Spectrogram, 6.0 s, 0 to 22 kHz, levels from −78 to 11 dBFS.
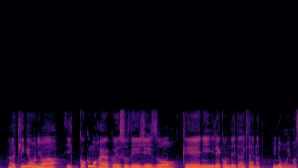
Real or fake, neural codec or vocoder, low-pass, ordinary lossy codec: real; none; none; none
